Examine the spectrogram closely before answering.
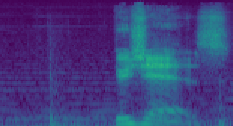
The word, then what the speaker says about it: Gougères: The second G in Gougies is pronounced like the S in measure. Gougeur? Gougeurs? Fudging... What the fudge is this word? Gougeurs. Gougeurs. Is it Gougeurs? Gougères.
